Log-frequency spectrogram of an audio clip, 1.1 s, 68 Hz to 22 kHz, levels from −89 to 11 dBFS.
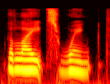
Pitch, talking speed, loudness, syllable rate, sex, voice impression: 175 Hz, 160 wpm, -18 LUFS, 4.3 syllables/s, female, very feminine, very adult-like, middle-aged, slightly thin, slightly tensed, powerful, slightly dark, slightly hard, muffled, slightly fluent, raspy, cool, slightly intellectual, slightly refreshing, sincere, very calm, mature, slightly friendly, slightly reassuring, very unique, very wild, slightly lively, strict, sharp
